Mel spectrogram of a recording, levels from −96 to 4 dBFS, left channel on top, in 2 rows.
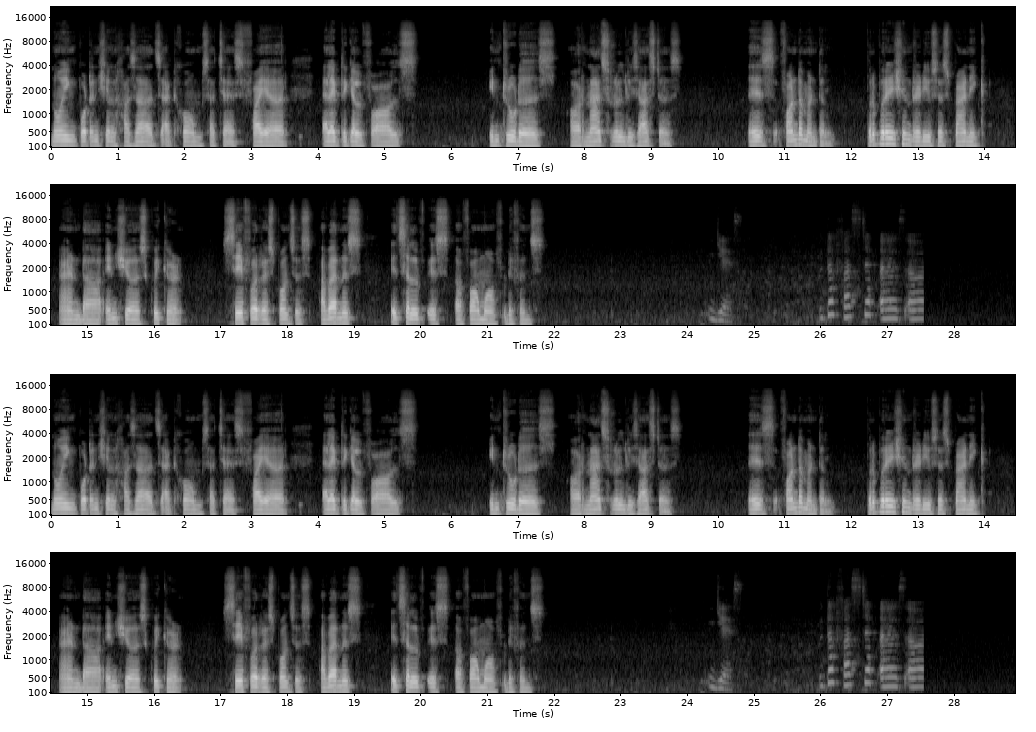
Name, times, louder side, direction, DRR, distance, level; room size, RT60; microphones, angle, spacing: voice 1, 0.0-3.6 4.1-5.4 6.6-7.5 7.8-9.4 10.5-11.8 12.3-13.9 14.6-16.4 17.1-19.1 19.6-21.8, left 1 dB, 10° left, 0.4 m, -27 dB
voice 2, 24.2-24.7 26.0-27.6, right 2 dB, 20° right, 4.1 m, -47 dB
head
